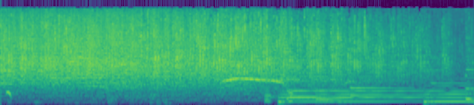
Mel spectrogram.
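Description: A concert crowd applauds at the opening of the show in a loud, steady wash of clapping, with a brief whoop partway through. Sustained musical notes then swell in underneath as the applause continues.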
